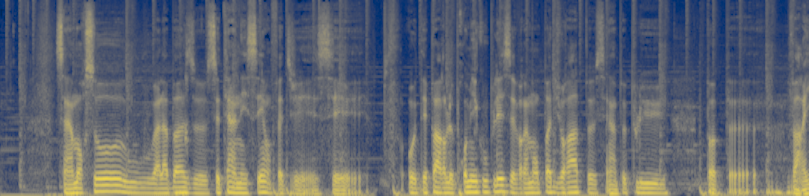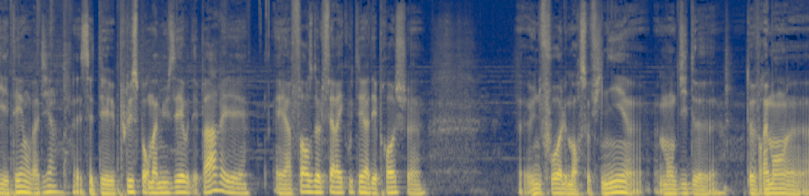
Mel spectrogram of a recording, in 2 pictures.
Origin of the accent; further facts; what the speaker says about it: Hauts-de-France, France; je viens de Picardie, ça fait 2 ans que j'habite dans la région maintenant.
